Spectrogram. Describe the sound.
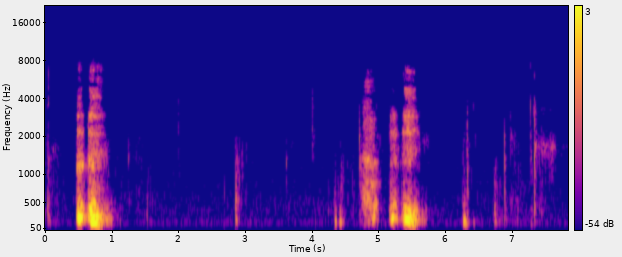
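A man repeatedly clears his throat during a Sunday morning church service, producing a few harsh, raspy bursts separated by quiet pauses and faint small clicks.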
